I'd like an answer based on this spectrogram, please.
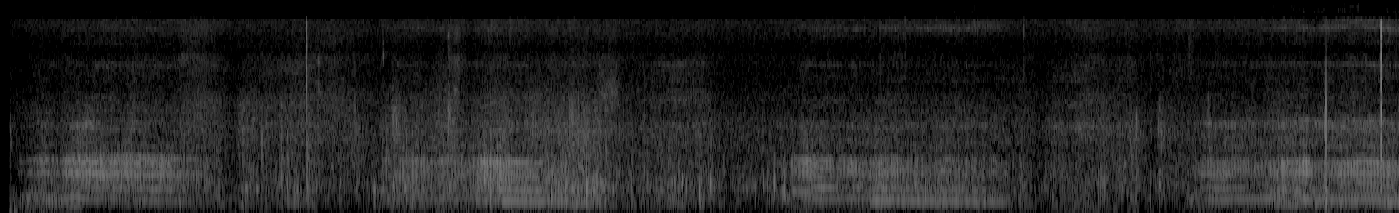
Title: Snoring baby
